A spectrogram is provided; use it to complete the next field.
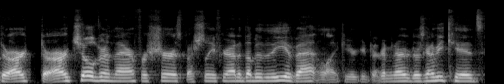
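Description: A very fast voice with a Canadian accent against a quiet background. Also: man. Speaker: wrestling podcast co-host. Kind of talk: casual chat. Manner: animated.

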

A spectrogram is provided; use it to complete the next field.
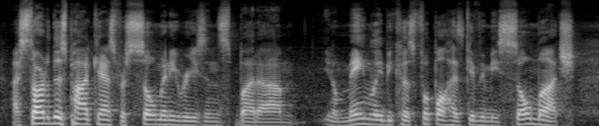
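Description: The speaker is a man. He has an American accent. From Long Island, New York. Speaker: podcast host, former college football player and coach. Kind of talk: podcast intro monologue.

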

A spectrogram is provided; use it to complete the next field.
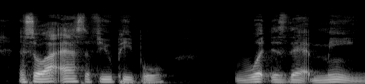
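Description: With an ordinary speaking voice, a man talks at a moderate pace and fairly low pitch with ordinary pitch variation over a quiet background. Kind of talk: solo monologue podcast.

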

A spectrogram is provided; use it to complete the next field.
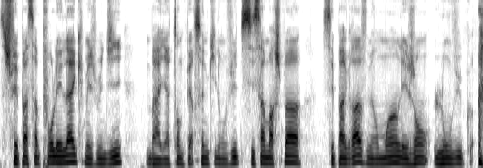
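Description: A man speaks at a moderate pace in an ordinary speaking voice, fairly low in pitch with fairly even intonation, on a very clean recording with a silent background and a dry, close sound with no echo. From Marseille, southern France. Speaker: rapper and student. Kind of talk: casual interview. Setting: at the guest's home.

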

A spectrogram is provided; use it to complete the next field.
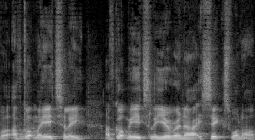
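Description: A man speaks with a Yorkshire accent. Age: 30s. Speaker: content creator. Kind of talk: casual chat.

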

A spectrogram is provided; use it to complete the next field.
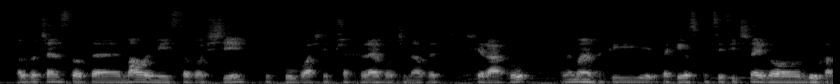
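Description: A man talking at a fairly slow pace. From Poland, Częstochowa. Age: 20s. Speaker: professional triathlete. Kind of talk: interview.

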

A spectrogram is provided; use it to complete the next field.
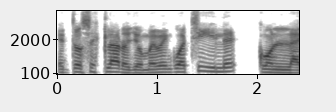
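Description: A man with a fairly high pitch and a bright, sharp tone speaks at a moderate pace. The sound is dry and close with no echo, over a quiet background. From Venezuela. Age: 30s. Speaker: online business student. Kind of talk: interview.

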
